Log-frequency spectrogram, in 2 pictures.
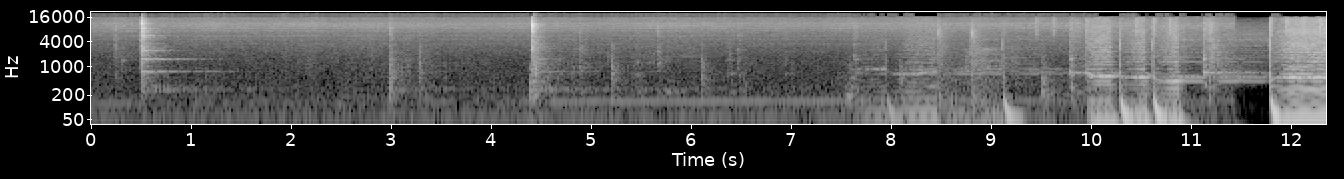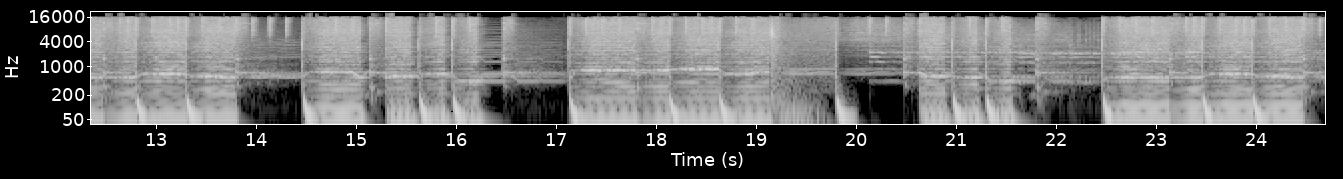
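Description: A Harbor Freight powder coat gun sprays powder onto heated Cummins engine metal, bursts of loud hissing with short gaps between them, after a quiet stretch with a few faint clicks.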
